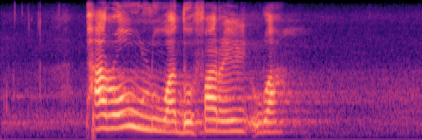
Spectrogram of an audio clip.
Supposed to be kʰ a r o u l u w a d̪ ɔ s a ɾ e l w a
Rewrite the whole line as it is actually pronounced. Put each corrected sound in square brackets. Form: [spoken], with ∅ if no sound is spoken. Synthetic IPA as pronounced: [pʰ] a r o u l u w a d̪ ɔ [f] a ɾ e l w a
